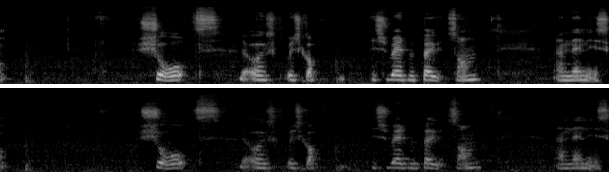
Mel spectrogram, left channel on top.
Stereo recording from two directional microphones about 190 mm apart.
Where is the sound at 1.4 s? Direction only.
60° left (ahead or behind).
